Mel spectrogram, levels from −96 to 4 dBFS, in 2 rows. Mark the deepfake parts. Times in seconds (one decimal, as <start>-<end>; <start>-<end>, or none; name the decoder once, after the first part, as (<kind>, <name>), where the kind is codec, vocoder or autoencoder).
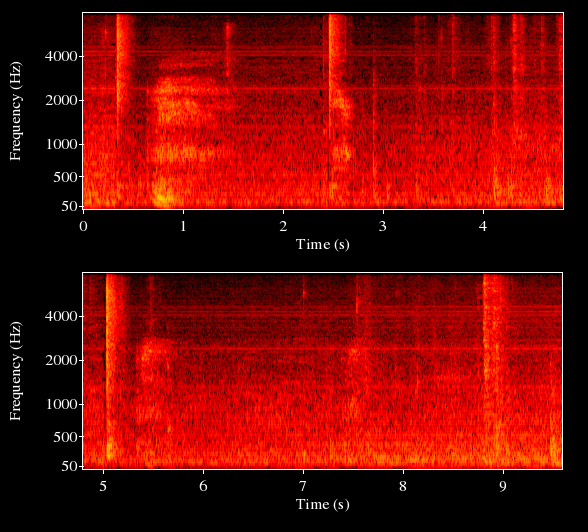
none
